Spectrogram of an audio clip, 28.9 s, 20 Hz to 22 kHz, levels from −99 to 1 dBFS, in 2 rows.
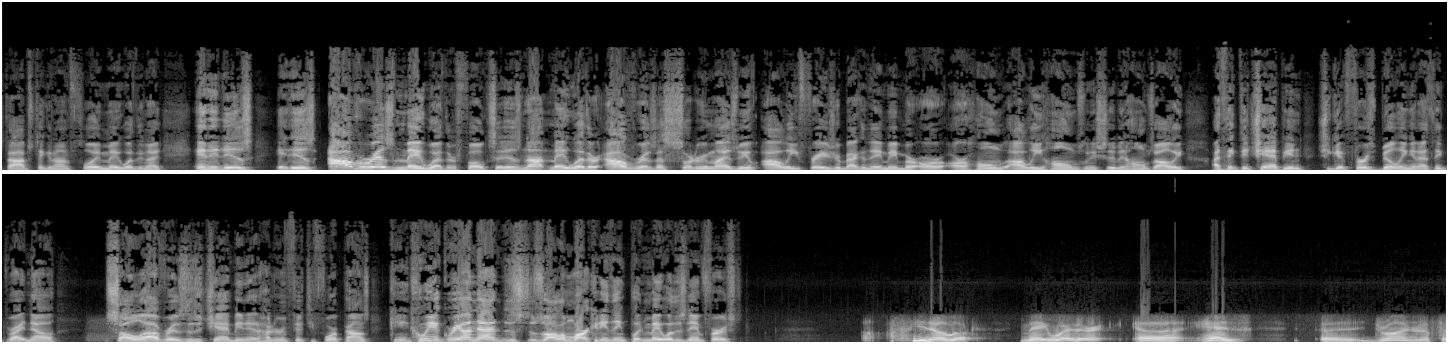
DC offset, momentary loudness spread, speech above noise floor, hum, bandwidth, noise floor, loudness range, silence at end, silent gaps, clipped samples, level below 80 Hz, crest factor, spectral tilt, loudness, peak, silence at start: under 0.1%; 11 LU; 49 dB; none; 16 kHz; -71 dBFS; 5 LU; 0 s; none; under 0.1%; -66 dBFS; 16 dB; -4 dB/octave; -22 LUFS; -6 dBFS; 0.05 s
